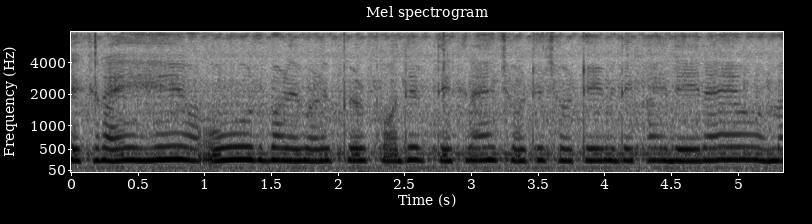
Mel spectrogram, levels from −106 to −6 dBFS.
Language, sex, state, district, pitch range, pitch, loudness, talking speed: Hindi, female, Bihar, Sitamarhi, 250-265 Hz, 255 Hz, -12 LUFS, 235 wpm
